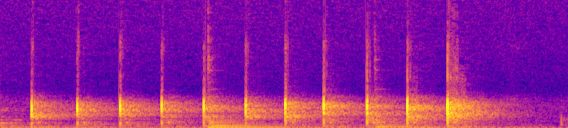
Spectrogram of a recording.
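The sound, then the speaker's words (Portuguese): A quick, steady series of about ten sharp knocks on a door, fairly loud, with a faint low hum underneath. “Ele bateu na porta”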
